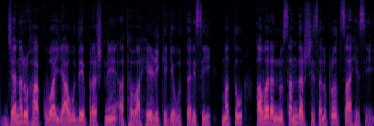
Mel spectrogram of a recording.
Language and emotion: Kannada, neutral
